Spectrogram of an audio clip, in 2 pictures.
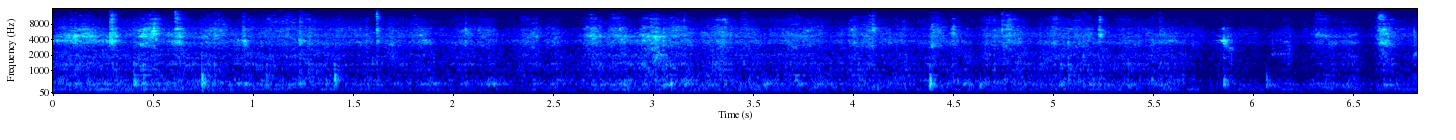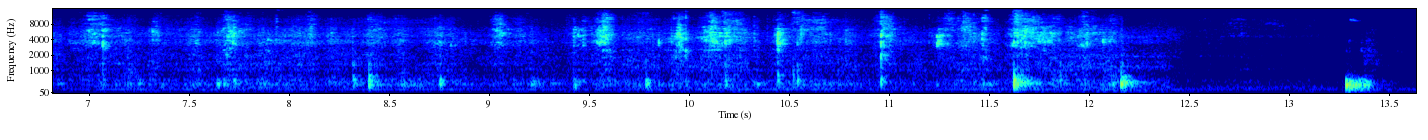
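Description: Faint wet rubbing and crackling of a synthetic shaving brush swirling tallow shaving-soap lather on a bearded face. It stops about twelve seconds in, with a couple of small clicks after.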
